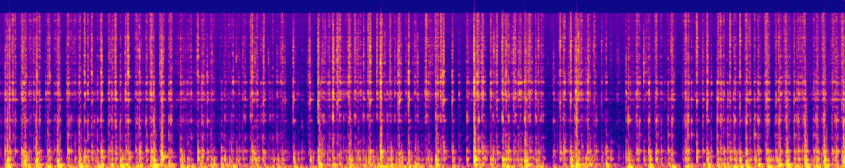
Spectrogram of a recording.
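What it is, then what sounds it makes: Plastic water jug tapped. Fingertips tap rapidly on the top and sides of a large, empty, clear plastic water jug that sits upside down over a microphone. The taps come as a dense, continuous patter of deep, hollow, boomy thumps with almost no high end, and each one dies away almost at once.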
